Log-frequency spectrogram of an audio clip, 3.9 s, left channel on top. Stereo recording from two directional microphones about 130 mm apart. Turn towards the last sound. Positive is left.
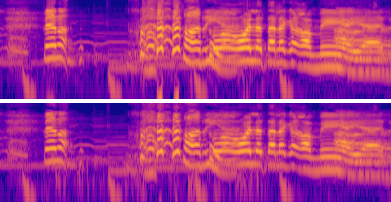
turn(degrees=35)  # may be behind; listen again after turning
